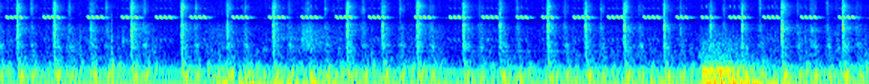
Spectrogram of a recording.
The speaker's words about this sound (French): Ces satanés grillons sont les plus monotones que j'ai entendus de ma vie. Je trouve que c'est un son agréable. Ouais. Il paraît que... l'intensité de leur chant permet de calculer la température.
